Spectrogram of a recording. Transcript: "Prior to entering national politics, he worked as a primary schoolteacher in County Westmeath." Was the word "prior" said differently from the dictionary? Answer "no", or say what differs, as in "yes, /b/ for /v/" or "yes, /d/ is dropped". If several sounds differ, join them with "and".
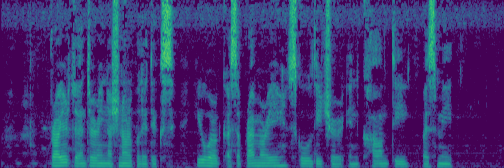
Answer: no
